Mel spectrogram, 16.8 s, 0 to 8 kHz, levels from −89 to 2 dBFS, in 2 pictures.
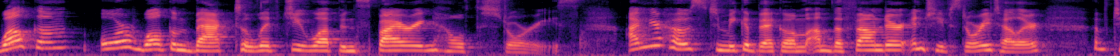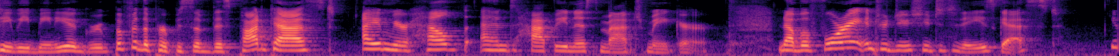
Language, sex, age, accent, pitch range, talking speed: English, female, 30-49, American, 190-245 Hz, 175 wpm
